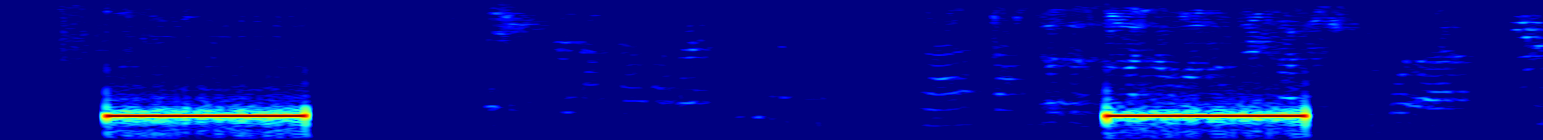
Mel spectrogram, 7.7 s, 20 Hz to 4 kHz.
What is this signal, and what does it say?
Ringback tone (Europe, 425 Hz), with speech.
